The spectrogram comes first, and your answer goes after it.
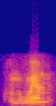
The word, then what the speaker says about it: Khnum: We pronounce it Kunwem because instead of Khnum, because in the Akan language, Okuk Kunwem means a potter.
